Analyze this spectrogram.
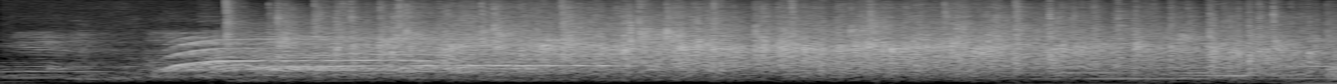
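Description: A roomful of people breaking into applause and cheers about half a second in, a few long shouts riding over the clapping at first, then steady clapping.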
